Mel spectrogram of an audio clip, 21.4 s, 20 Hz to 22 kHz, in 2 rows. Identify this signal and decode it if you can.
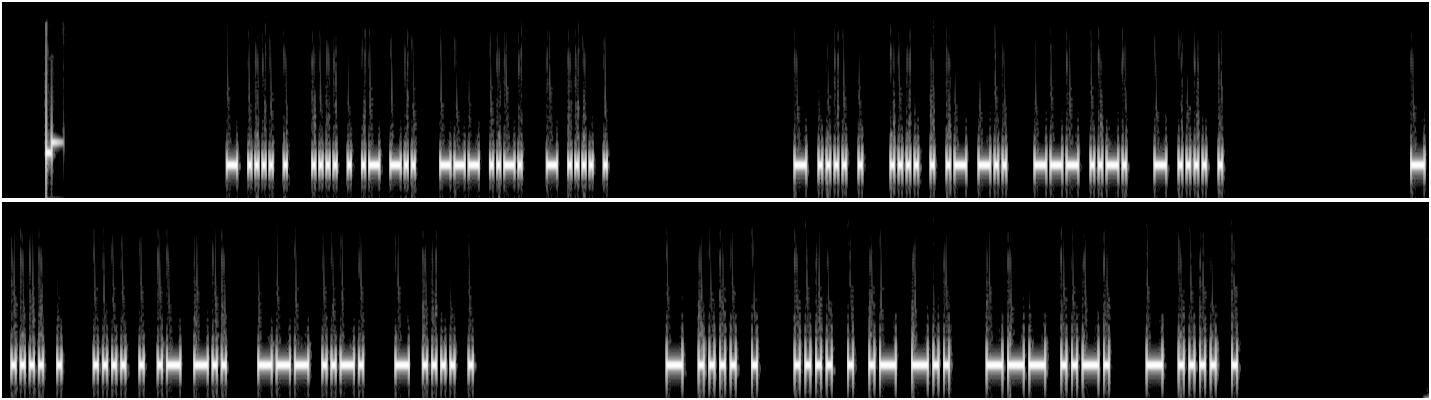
Morse code, heard as a keyed tone, about 36 wpm, 700 Hz. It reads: THE HEAD OF THE THE HEAD OF THE THE HEAD OF THE THE HEAD OF THE
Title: Speed-Racing - Sets of 4 Words 30wpm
